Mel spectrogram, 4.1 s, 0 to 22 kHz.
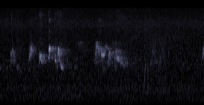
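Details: Red-whiskered bulbul singing during the trapping of an old wild bird on 24 September 2018: two bursts of bright, chattering, warbled notes, each about half a second long, a pause between them, and a short note at the end over faint background hiss.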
